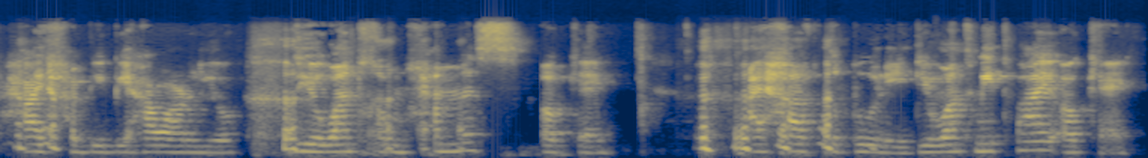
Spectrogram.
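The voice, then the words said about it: Imitated thick Middle Eastern accent. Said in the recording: “like my dad, he talks with a very thick accent ... they talk like”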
